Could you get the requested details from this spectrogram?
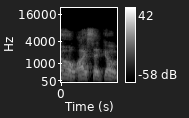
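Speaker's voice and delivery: high yelled words, said twice. Retelling how she finally yelled after ten minutes, imitating her yelling. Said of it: "she starts yelling at this thing".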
